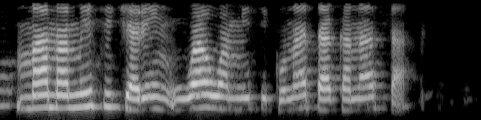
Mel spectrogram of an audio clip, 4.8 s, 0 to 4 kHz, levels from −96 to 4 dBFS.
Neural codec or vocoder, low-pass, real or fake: codec, 16 kHz, 4 kbps, FreqCodec, larger model; 3.6 kHz; fake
